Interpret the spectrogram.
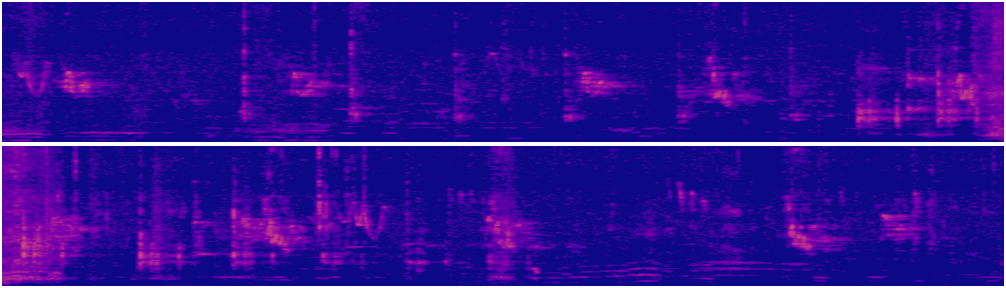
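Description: Faint chirps and calls of birds, many short high chirps scattered throughout, with a brief louder rush of noise about five seconds in.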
